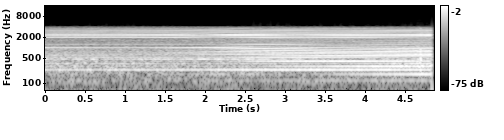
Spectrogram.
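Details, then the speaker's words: Early-1950s Crosley tube radio at first switch-on, before repair: steady low buzzing hum with a rough edge, slowly growing louder, no response to volume or tuning controls; filter capacitors shot. "Yeah, already getting a little bit of hum at immediate turn"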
